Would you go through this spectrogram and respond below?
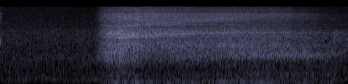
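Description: A voice imitating heavy breathing, one long, forceful, hissing exhale that starts abruptly and holds steady, close and loud.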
